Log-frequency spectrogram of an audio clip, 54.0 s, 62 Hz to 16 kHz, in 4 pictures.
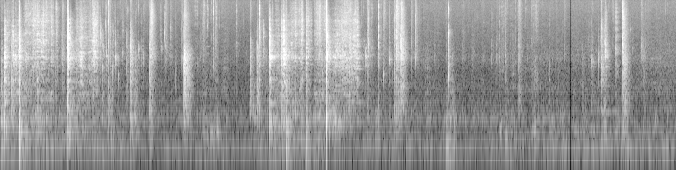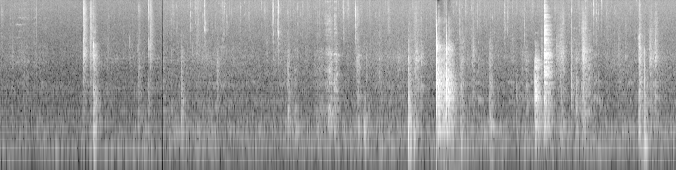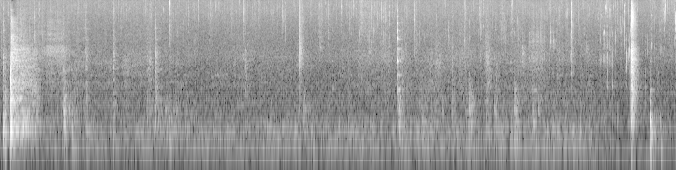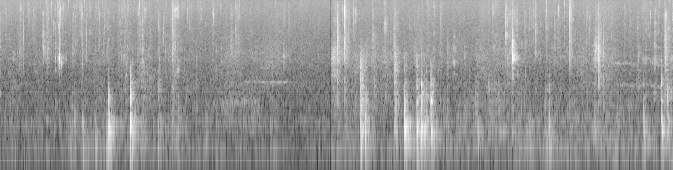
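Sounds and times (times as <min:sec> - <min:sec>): kitchenware clattering and scraping: 0:00.0 - 0:02.8, 0:05.1 - 0:07.5, 0:19.9 - 0:20.4, 0:24.2 - 0:25.4, 0:26.4 - 0:28.5
utensils clinking on dishes: 0:05.1 - 0:07.4.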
